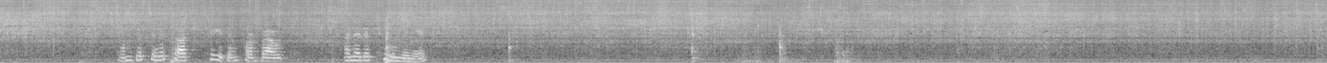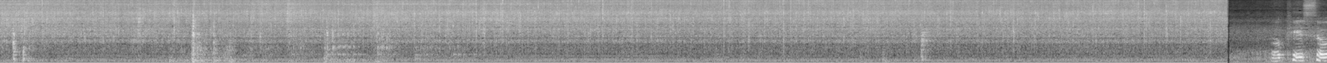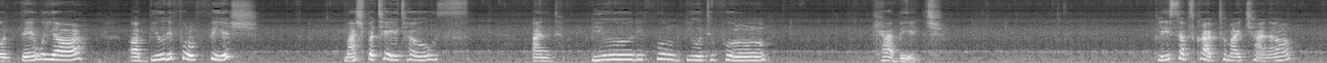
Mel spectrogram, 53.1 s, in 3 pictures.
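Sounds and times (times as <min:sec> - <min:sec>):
vegetables sizzling in oil: 0:00.0 - 0:34.1.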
